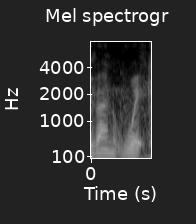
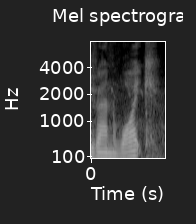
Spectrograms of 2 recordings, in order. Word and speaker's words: Van Wyk: of uh jamie van i've been calling jamie van wick i believe i'm saying it wrong so thank you claudia jamie van wyk mike is that right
